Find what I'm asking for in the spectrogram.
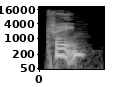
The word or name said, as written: cremes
